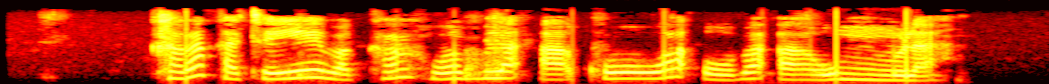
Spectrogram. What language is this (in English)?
Ganda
